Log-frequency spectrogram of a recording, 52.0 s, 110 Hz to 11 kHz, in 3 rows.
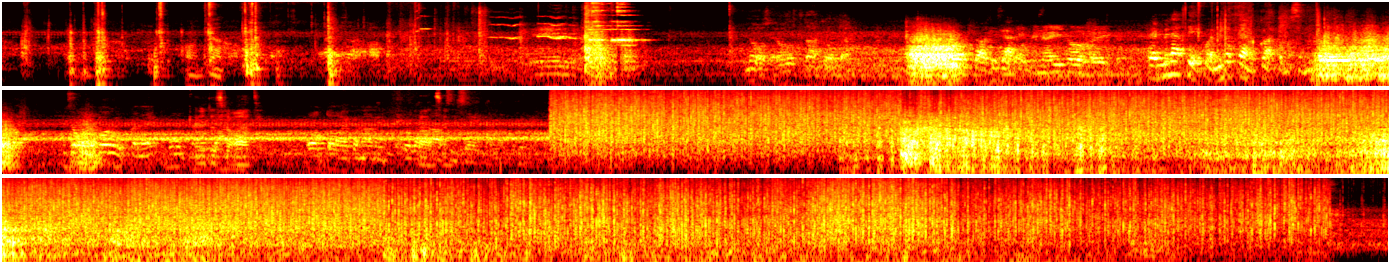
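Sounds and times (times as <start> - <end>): rain on tent fabric: 0.0 - 0.8, 15.0 - 19.0, 24.2 - 52.0.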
